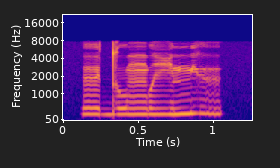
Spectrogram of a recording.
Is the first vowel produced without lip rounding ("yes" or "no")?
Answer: yes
